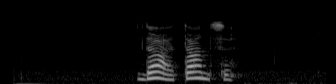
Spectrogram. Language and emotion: Russian, neutral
